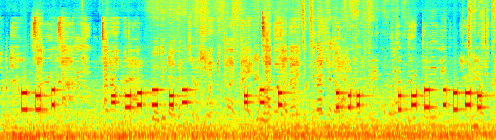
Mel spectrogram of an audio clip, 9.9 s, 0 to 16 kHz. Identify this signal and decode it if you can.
DTMF, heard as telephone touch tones, dialled by hand, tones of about 80 ms, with room echo and the noise inside a car. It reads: 219 *4897# *#8 547 1769284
